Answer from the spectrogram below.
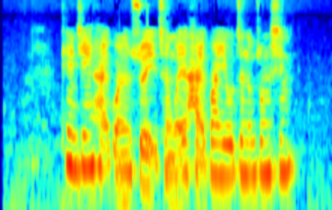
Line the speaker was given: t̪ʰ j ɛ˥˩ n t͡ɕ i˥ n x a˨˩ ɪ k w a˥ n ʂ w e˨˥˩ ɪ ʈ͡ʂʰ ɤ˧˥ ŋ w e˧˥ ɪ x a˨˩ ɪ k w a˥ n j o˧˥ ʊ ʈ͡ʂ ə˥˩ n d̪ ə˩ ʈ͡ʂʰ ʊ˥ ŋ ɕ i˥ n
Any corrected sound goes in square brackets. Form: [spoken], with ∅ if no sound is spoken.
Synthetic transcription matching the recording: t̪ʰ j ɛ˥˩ n t͡ɕ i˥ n x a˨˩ ɪ k w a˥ n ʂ w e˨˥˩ ɪ ʈ͡ʂʰ ɤ˧˥ ŋ w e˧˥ ɪ x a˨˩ ɪ k w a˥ n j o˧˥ ʊ ʈ͡ʂ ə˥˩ n d̪ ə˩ [ʈ͡ʂ] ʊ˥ ŋ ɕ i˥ n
